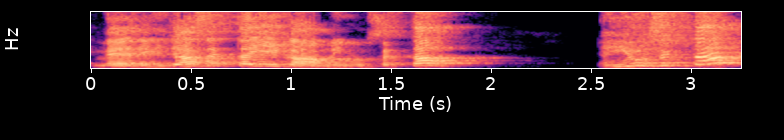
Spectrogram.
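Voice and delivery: high, loud panicky mouse; frightened refusal. Acted. Dog refusing fearfully.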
